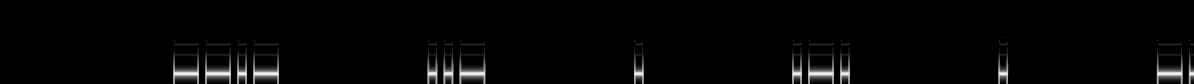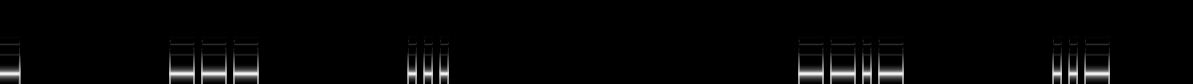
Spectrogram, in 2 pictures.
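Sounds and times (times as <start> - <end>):
morse code beeps: 1.8 - 2.8, 4.3 - 4.9, 8.0 - 8.5, 11.6 - 12.2, 13.6 - 14.6, 16.0 - 16.4, 20.0 - 21.0, 22.5 - 23.1.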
